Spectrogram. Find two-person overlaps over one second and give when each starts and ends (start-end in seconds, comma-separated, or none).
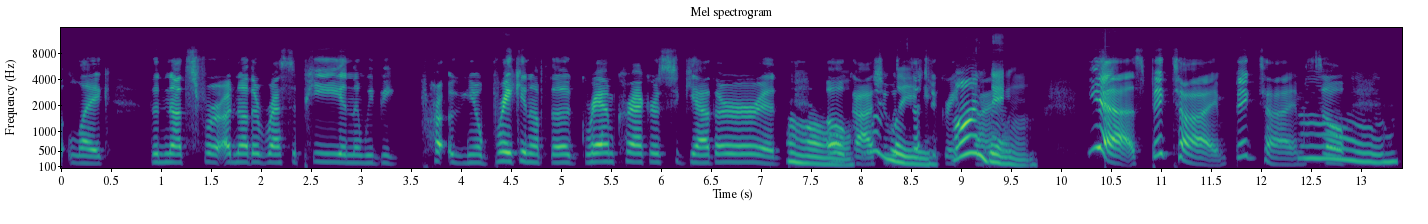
7.7-9.5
